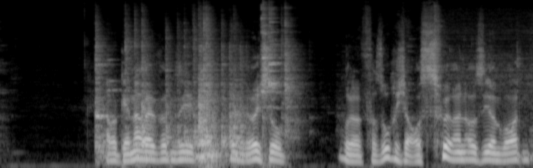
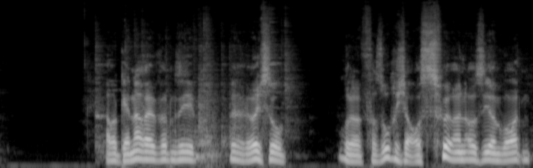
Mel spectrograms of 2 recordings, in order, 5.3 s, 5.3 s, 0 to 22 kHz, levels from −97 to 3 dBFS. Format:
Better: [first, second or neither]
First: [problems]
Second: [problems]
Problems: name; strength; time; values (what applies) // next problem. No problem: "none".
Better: second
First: household noises; loud; throughout; 4 dB below the speech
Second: household noises; faint; throughout; 20 dB below the speech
